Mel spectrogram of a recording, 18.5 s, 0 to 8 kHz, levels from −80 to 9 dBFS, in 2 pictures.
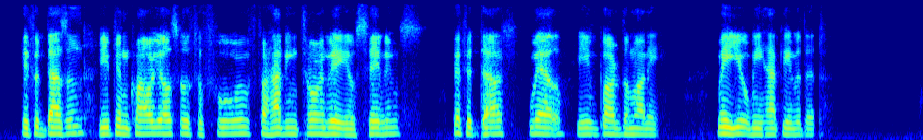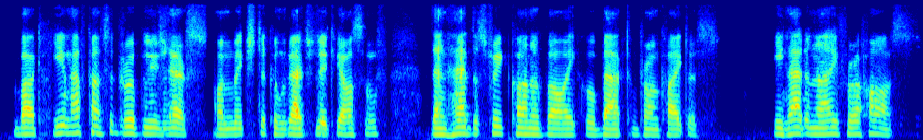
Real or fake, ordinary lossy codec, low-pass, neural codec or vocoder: fake; Opus, 32 kbps; 7.2 kHz; codec, 24 kHz, 0.9 kbps, WavTokenizer, medium music audio release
